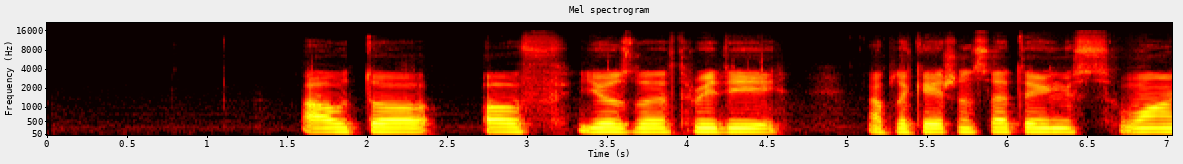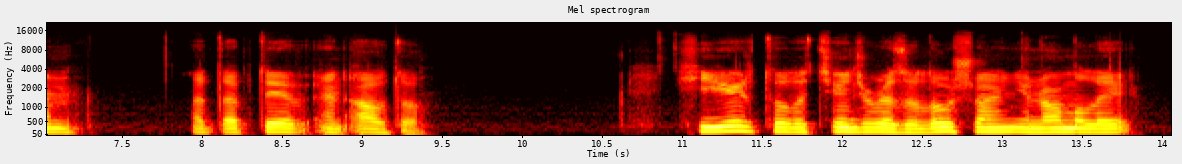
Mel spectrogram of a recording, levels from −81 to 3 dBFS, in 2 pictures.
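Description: No technical faults are audible.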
